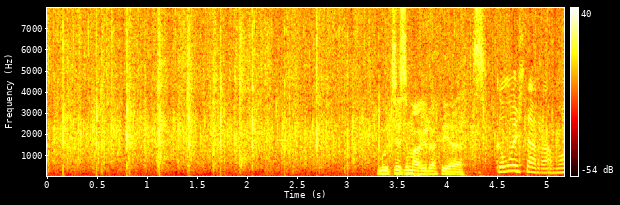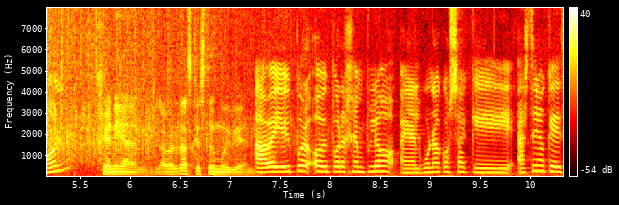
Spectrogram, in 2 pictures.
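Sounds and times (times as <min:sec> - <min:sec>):
audience applause: 0:00.0 - 0:08.2
speech: 0:03.3 - 0:10.3.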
